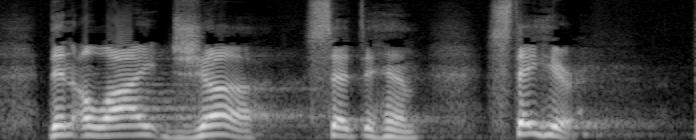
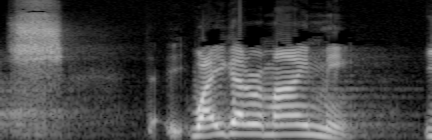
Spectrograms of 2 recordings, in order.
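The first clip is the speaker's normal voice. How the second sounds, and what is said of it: Irritated, attitude-filled character line. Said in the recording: “You can hear the attitude in his voice.”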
